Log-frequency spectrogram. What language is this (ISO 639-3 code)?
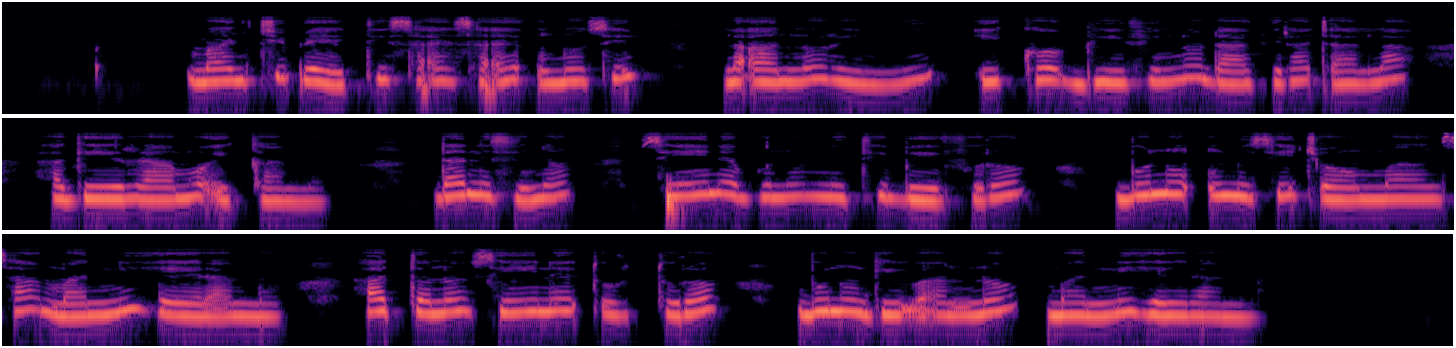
sid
